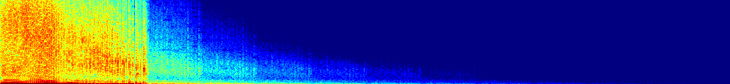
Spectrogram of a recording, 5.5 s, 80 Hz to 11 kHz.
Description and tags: Reece Drop 2
Closed, Vermona, House, Sample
